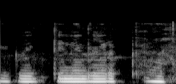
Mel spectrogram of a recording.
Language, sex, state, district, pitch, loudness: Rajasthani, male, Rajasthan, Churu, 130 Hz, -13 LUFS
